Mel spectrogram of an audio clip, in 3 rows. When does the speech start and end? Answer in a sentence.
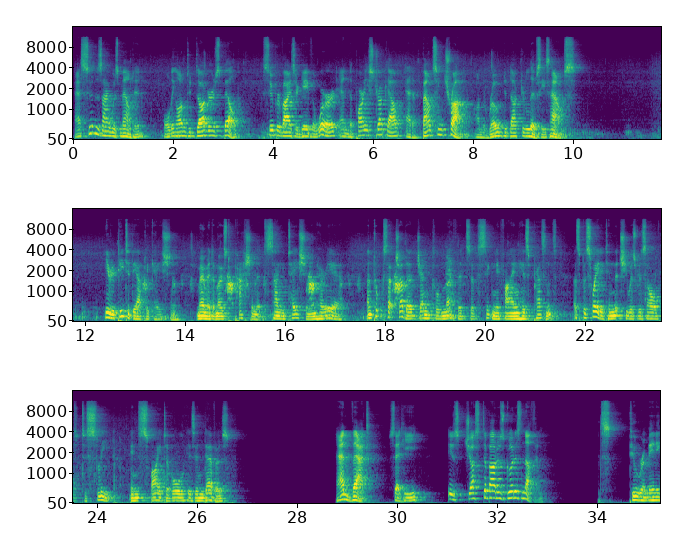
The speech can be heard from 0.0 to 10.1 s, from 12.3 to 26.8 s, from 28.8 to 32.9 s and from 34.0 to 35.2 s.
